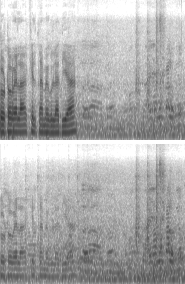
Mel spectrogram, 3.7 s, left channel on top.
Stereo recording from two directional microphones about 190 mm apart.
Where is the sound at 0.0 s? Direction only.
50° left (ahead or behind).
